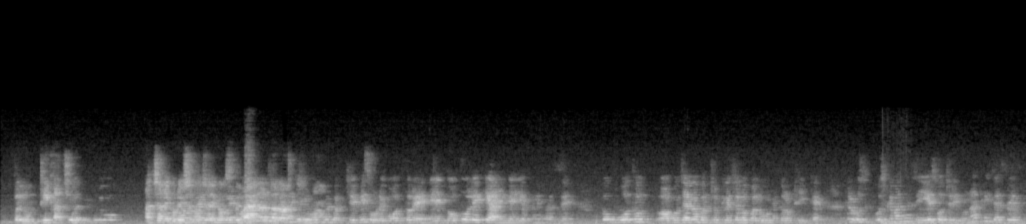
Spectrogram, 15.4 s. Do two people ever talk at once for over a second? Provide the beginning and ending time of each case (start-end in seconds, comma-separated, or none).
2.6-4.9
